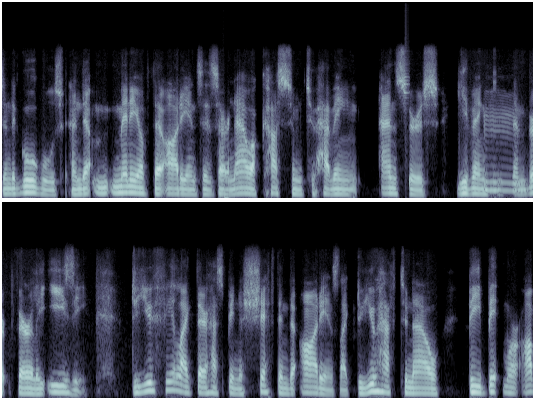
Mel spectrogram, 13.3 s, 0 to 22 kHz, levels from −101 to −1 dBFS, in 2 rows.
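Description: Brief smears or wobbles at 2.75, 4.27, 6.15 and 9.97 s are short concealed packet loss: 20 to 40 ms of audio arrived too late, and the receiver papered over it by extending the preceding sound. At 5.04 s a held, fading fill lasting about 55 ms marks a burst of packet loss. Several consecutive packets were lost, so the decoder stretched and faded the last sound before resuming further on, with that stretch gone. All of this passes through an Opus call path whose coding limits the band to about 8 kHz, which fits a bitrate of around 20 kbps.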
